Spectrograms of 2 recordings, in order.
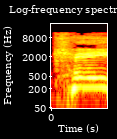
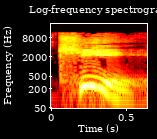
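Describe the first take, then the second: First: The word rhymes with day. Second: The word rhymes with see. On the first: "we're going to stick with that pronunciation because it is in the dictionary" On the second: "pronounced as key"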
